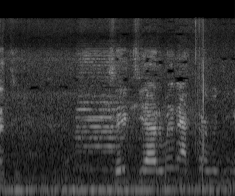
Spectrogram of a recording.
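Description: A vehicle horn sounds once, steady, for about half a second a little under a second in, over a constant low street rumble, with a man talking right after it.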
